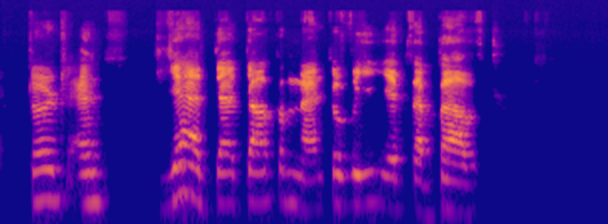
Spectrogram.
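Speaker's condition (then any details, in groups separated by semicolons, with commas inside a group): Cerebral palsy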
